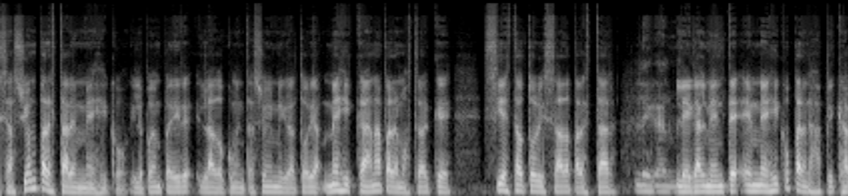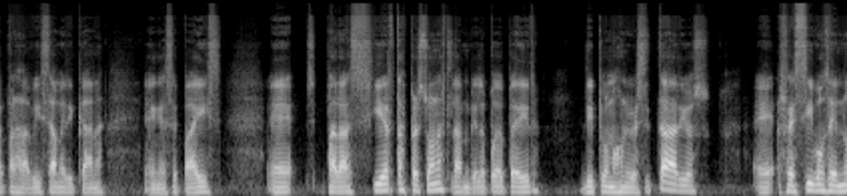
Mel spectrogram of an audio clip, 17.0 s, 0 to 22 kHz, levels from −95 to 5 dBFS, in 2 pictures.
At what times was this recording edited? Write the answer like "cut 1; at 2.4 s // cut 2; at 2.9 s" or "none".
cut 1; at 8.0 s // cut 2; at 15.9 s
